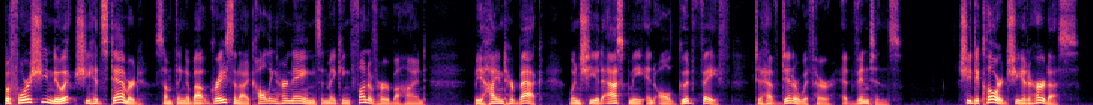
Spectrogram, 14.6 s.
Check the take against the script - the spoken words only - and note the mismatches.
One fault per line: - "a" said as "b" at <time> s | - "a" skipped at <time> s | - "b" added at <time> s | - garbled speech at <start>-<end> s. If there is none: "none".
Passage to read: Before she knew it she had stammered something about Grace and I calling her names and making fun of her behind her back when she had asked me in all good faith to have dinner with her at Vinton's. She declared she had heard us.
- "behind" added at 6.3 s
